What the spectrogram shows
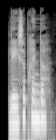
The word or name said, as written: LASERPRINTEREN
